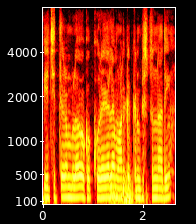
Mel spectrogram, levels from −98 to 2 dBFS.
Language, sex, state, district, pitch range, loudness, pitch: Telugu, male, Telangana, Hyderabad, 145-155 Hz, -14 LUFS, 150 Hz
